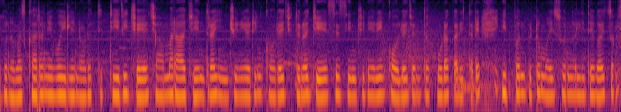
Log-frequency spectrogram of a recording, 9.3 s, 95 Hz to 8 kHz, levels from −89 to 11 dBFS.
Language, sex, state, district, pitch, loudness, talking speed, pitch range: Kannada, female, Karnataka, Mysore, 185 Hz, -24 LUFS, 90 wpm, 180-195 Hz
